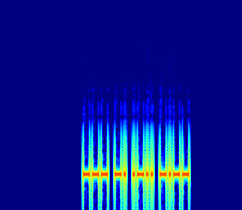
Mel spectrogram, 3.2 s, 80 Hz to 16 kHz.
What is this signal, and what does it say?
Morse code, heard as a keyed tone, about 40 wpm, 700 Hz. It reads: ONLY
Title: Top 200 Words 40wpm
